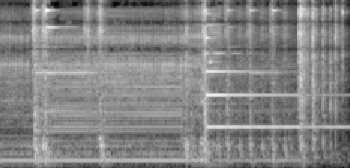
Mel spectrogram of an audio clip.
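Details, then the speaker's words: Gusher electromechanical pinball, hole relay driving the disappearing thumper bumper, playfield not upright: irregular clicks then fast rattling chatter over a faint hum; hole relay struggling to pull in. "It struggles a little bit when it's not upright. There we go. And that moves the whole bumper up and down."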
